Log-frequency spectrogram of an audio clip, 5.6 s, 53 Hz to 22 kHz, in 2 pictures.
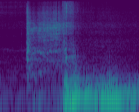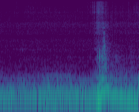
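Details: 1990 Fox 5.0 V8 daily driver, started after the snapped stainless exhaust piece was re-welded: brief crank, catches with a deep steady burble, settles into an even idle, then a clean blip. Healthy.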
